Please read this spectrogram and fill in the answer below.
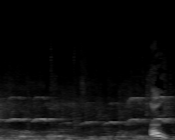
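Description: A child speaking. Just before the end comes a short, loud cry that falls sharply in pitch.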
